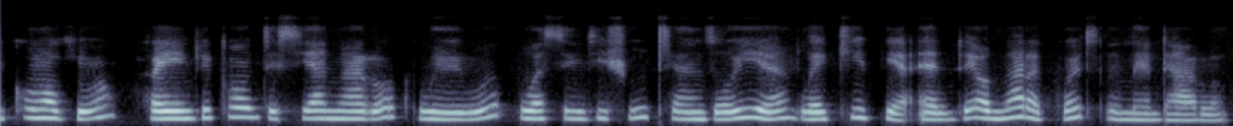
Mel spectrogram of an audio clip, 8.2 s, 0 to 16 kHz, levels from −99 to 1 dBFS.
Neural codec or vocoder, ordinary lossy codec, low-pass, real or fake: codec, 16 kHz, 0.5 kbps, FunCodec, trained on Chinese and English, 25 frames a second; Opus, 24 kbps; 7.2 kHz; fake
